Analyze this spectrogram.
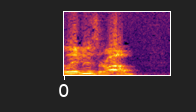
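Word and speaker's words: Les Misérables: But for Les Miserables, I pronounced it correctly, right? – Yes, you did.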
